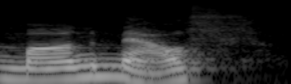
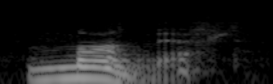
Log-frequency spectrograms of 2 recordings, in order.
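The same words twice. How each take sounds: First: The second syllable is a full 'mouth'. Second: The second syllable is a reduced 'muth'. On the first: The speaker calls it wrong. "So not Monmouth" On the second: The speaker calls it right. "Monmouth. Western Oregon University is in Monmouth"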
